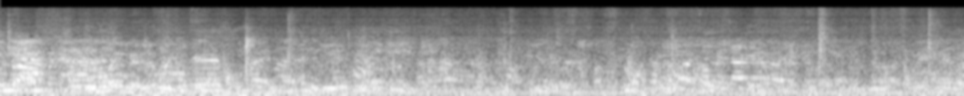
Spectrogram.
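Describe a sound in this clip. A crowd of young men and women chatter and call out outdoors.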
